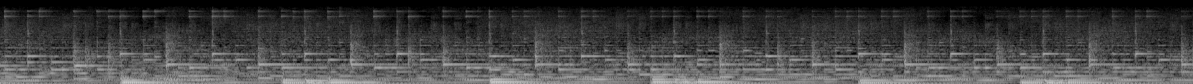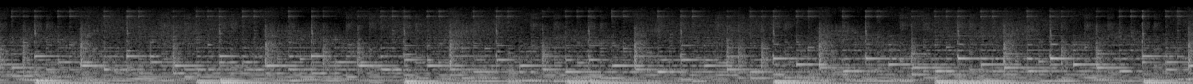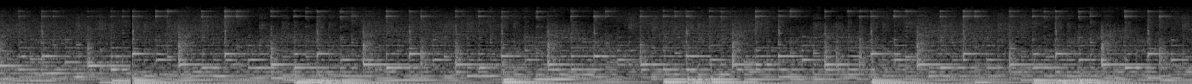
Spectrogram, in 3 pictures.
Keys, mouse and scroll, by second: 0.4 scroll down 1, 1.2 middle click, 2.0 scroll down 1, 2.6 middle click, 2.9-4.0 scroll down 1.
